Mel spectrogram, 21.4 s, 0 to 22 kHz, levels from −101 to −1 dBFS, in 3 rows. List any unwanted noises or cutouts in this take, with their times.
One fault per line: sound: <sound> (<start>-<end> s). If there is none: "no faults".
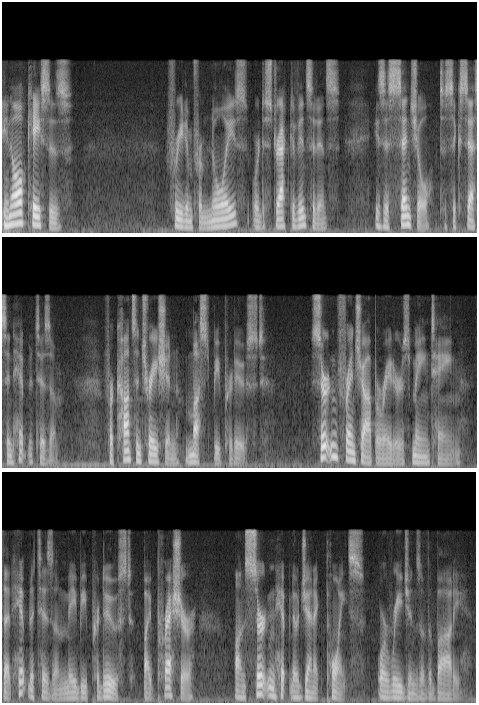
no faults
